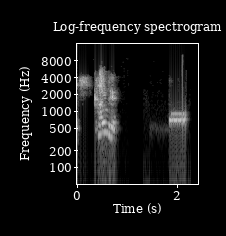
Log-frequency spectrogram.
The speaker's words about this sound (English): Of course, the minute he unmutes, his phone rings. Of course.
